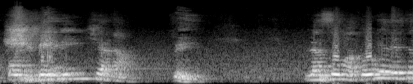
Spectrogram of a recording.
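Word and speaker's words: שבעים שנה: La expresión 70 años en hebreo es Shin Bet Men y Shin Aleph Nun Hei, y se pronuncia Shivin Shana. Shivin Shana.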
